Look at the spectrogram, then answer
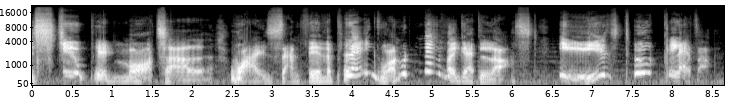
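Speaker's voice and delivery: very slow, triumphant, demonic, scornful gloating. Voicing the Vrock laughing triumphantly at a mortal: Vrock laughing triumphantly. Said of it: "The Vrock laughs triumphantly".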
